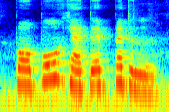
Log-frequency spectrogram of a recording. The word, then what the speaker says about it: Popocatépetl: I know how to pronounce it, said Jen. It is Popocatépetl.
